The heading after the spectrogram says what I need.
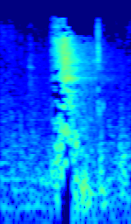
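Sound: sneeze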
